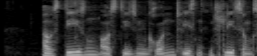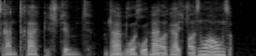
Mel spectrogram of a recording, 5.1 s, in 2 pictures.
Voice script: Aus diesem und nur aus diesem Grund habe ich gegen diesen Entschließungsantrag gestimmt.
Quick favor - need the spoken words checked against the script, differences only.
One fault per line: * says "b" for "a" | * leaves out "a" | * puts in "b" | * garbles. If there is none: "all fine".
* leaves out "und nur"
* leaves out "habe ich gegen"
* garbles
